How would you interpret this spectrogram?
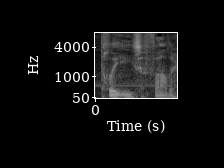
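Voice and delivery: soft, hushed imploring prayer; imitating a quietly reverent prayer; tender, gentle plea. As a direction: plead gently, almost fading to a whisper. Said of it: "tender, gentle manner she had".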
